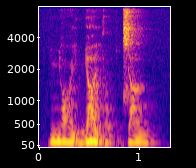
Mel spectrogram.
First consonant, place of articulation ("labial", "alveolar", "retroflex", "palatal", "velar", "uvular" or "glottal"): palatal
